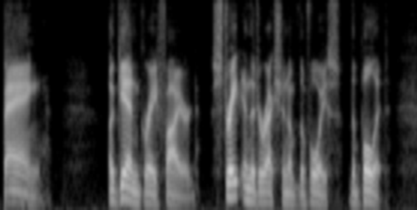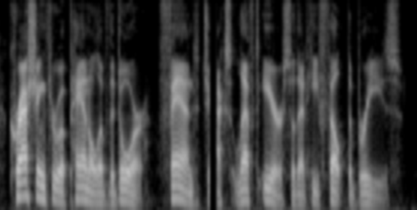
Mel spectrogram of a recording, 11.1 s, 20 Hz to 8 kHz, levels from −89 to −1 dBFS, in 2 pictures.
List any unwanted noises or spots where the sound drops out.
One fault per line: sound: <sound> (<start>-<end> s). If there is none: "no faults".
sound: dropout (8.3-8.4 s)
